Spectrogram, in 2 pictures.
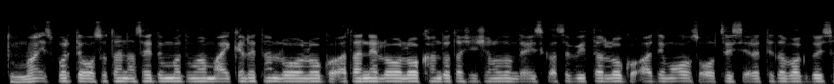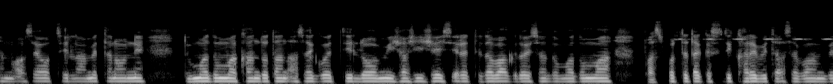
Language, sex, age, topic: Gamo, male, 25-35, government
